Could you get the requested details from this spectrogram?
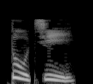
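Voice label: "妒忌", Mandarin Chinese; hsk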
